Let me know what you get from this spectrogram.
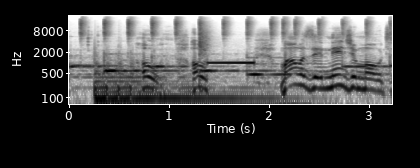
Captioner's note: beeping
